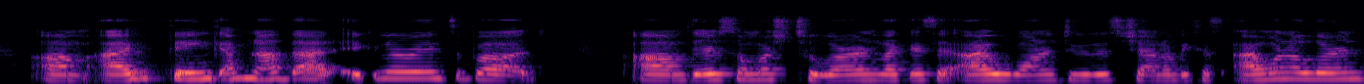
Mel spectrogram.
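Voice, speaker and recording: Fairly quick and fairly high-pitched, a woman talks in a Spanish accent. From United States, Mexican-Guatemalan family. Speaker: reaction channel host. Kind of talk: casual commentary to camera. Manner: halting, many fillers.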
